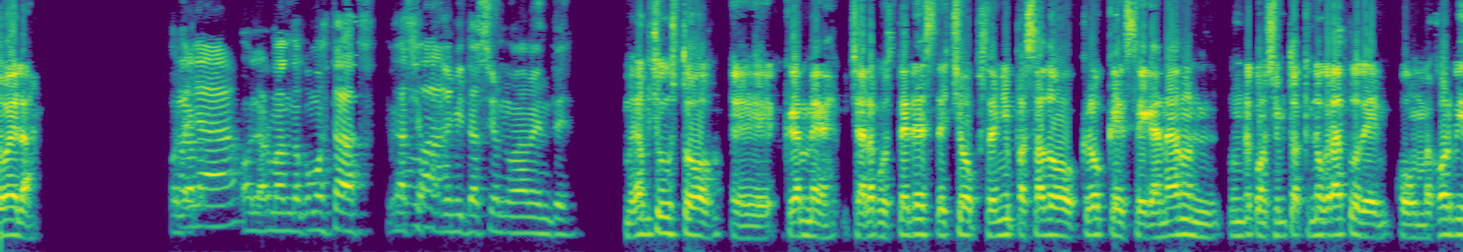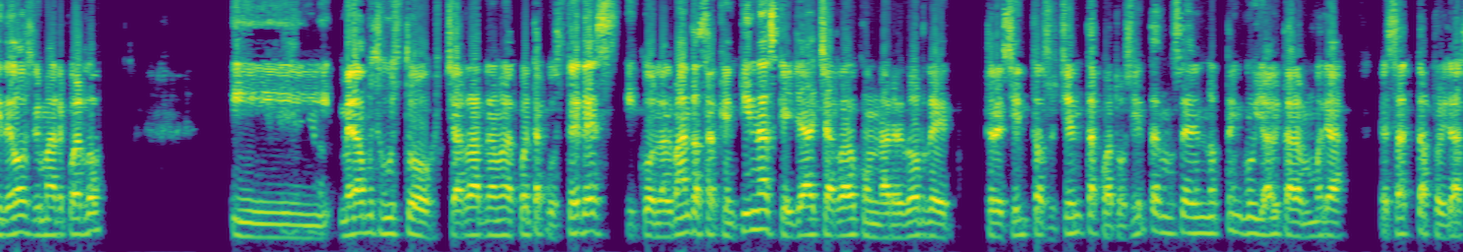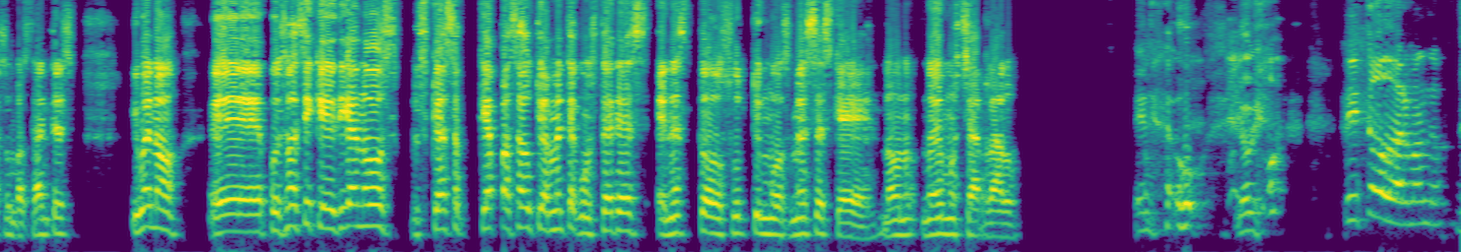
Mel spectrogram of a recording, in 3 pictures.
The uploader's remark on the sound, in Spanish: Charlamos via zoom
